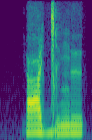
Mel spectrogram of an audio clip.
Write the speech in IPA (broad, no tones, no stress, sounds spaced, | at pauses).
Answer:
ʕ i ɡ͡ǀ e ŋ ɘ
